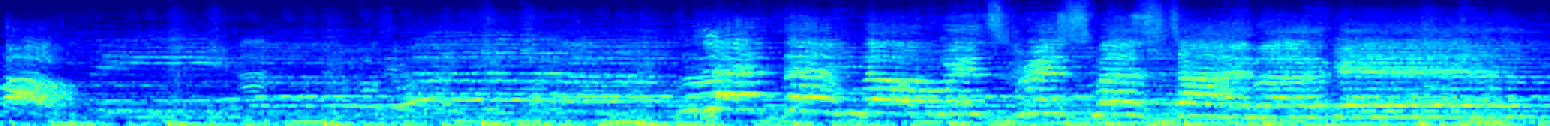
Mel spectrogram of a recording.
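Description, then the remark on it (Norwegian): A group of star singers, standing packed together in a small studio, rehearses a song's chorus for the very first time, with sustained, harmonised notes over steady backing, the blended singing swelling louder midway and holding at a full, even level to the end. “Og her hører vi at de øver på refrenget for aller første gang.”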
